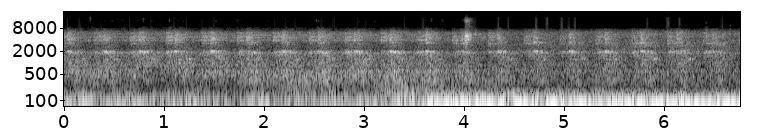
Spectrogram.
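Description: Deep locomotive idle rumble with a regular uneven thump about three times a second, one cylinder dropping out; it's missing at idle.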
